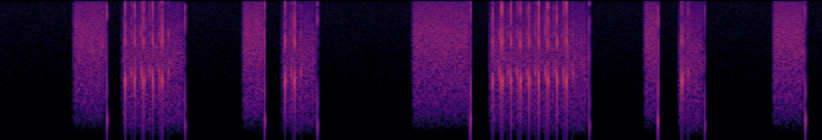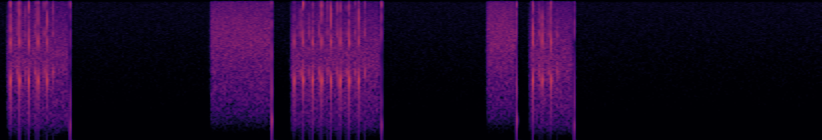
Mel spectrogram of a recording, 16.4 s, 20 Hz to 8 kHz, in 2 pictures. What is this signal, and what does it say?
Pulse dialling, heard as a rotary dial, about 11 pulses a second. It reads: 5 2 9 1 5 8 3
